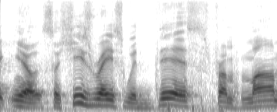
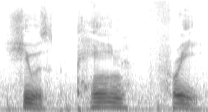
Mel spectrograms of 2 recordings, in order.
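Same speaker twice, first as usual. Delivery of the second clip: ordinary delivery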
